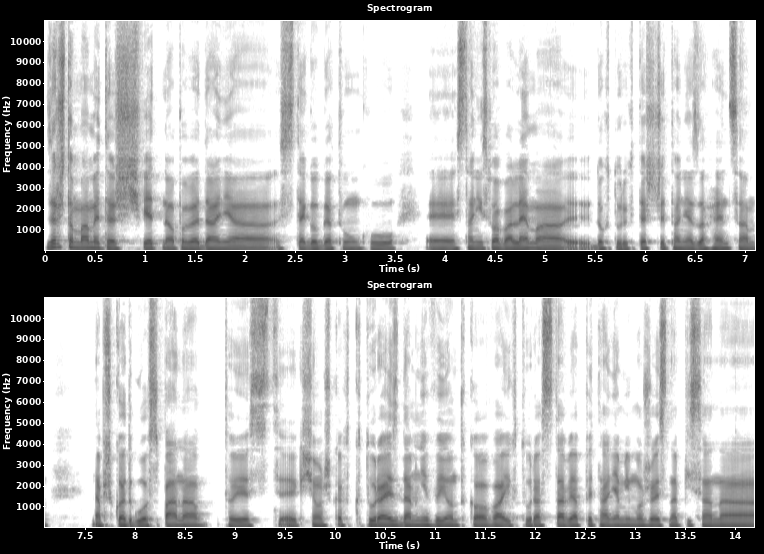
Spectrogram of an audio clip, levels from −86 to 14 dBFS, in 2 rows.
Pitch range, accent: 100-110 Hz, native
